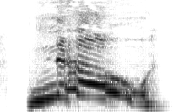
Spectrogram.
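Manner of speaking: sharp high loud shout; yelled no. Acted. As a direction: cut her off with a shout. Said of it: "Hannah yelled".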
